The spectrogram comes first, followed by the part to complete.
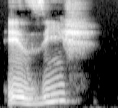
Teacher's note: Esse X tem som de Z, né? Existem. Vê se esse M não tem um som de I, assim, meio nasalizado.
